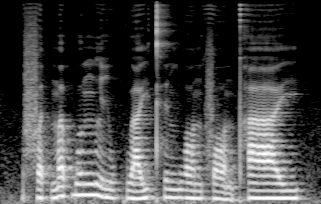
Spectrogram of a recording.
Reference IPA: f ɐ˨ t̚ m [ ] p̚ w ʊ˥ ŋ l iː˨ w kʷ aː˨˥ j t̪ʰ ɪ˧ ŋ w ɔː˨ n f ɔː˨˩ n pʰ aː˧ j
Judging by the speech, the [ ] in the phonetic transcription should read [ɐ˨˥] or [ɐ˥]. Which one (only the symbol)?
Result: ɐ˥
